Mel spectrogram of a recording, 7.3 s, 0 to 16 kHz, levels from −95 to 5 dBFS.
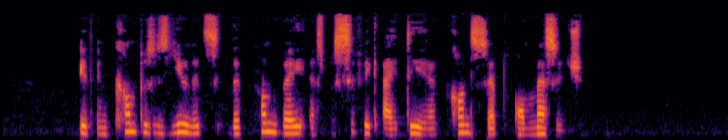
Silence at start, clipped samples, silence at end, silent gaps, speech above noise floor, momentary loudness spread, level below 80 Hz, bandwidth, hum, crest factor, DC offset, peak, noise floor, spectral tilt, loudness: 0.8 s; under 0.1%; 1.5 s; none; 57 dB; 8 LU; -72 dBFS; 11.5 kHz; none; 22 dB; under 0.1%; -4 dBFS; -80 dBFS; -2.5 dB/octave; -22 LUFS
